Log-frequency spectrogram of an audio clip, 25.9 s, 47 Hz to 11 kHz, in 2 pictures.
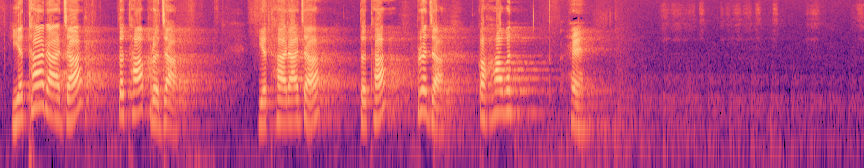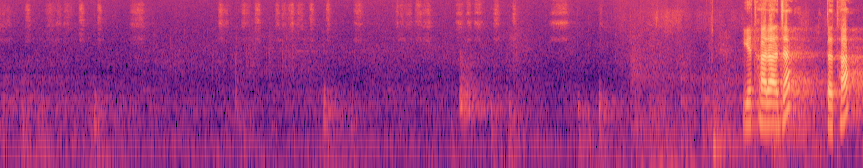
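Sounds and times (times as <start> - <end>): low room hum: 0.0 - 25.9
marker pen writing on whiteboard: 8.0 - 23.7.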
